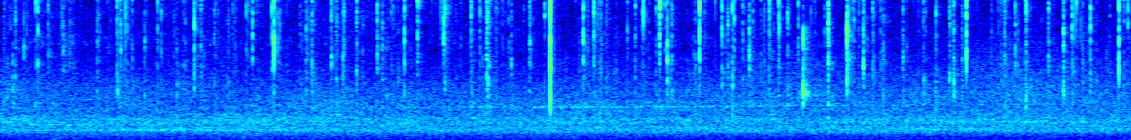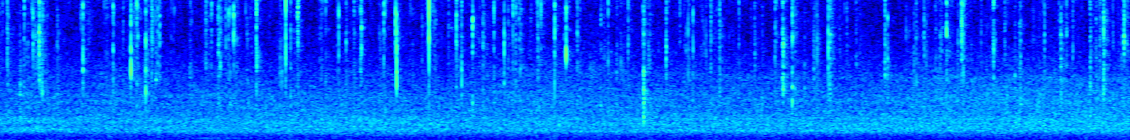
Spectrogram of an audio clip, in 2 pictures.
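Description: Quiet outdoor ambience: a faint steady hiss with scattered light ticks and taps, the sharpest about five seconds in.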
